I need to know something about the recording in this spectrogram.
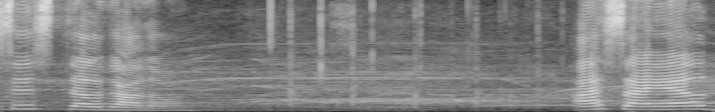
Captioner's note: audience cheering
